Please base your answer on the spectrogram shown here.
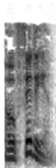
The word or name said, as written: ophidian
